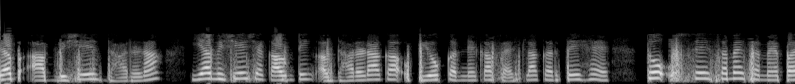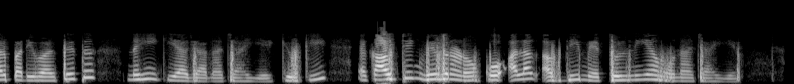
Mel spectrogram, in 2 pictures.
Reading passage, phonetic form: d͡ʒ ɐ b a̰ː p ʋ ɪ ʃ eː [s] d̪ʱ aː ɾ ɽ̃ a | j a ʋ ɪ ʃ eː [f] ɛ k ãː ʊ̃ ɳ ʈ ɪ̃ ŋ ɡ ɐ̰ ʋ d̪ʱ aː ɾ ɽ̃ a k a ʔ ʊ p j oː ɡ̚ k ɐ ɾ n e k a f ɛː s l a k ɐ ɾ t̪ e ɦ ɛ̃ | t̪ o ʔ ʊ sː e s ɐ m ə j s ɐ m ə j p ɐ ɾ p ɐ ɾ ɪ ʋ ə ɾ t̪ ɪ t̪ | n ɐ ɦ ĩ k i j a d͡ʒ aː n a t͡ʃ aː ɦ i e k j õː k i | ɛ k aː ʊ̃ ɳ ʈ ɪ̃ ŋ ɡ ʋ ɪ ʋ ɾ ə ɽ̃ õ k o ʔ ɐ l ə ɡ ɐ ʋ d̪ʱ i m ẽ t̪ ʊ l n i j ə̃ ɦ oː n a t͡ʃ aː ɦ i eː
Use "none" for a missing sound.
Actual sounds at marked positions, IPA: ʃ, ʃ

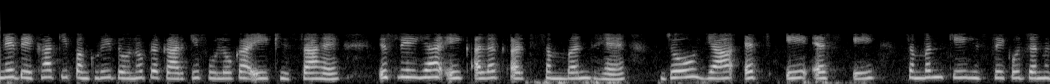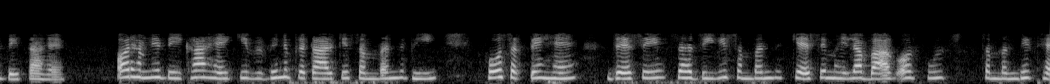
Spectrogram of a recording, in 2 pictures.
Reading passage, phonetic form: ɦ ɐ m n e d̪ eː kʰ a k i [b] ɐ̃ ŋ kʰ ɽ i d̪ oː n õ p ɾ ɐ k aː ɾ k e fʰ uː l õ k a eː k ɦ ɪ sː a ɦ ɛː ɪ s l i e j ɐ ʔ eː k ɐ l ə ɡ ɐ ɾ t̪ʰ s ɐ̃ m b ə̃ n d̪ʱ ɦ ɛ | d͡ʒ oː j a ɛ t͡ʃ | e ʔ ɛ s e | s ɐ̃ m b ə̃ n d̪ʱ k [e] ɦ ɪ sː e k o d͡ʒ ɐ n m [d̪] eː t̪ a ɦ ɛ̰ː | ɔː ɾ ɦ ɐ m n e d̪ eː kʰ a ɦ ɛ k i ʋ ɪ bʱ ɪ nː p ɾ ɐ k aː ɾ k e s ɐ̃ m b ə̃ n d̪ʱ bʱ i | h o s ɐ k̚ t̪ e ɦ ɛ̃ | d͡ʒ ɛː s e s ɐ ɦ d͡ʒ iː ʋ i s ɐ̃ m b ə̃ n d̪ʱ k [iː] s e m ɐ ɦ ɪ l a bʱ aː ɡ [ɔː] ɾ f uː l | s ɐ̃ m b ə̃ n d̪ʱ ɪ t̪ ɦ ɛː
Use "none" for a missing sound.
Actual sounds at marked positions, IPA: p, e, d̪, ɛː, ɔː

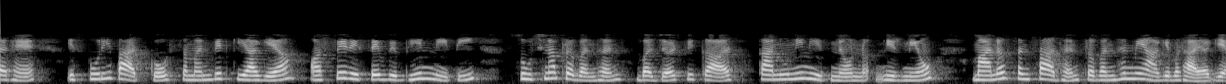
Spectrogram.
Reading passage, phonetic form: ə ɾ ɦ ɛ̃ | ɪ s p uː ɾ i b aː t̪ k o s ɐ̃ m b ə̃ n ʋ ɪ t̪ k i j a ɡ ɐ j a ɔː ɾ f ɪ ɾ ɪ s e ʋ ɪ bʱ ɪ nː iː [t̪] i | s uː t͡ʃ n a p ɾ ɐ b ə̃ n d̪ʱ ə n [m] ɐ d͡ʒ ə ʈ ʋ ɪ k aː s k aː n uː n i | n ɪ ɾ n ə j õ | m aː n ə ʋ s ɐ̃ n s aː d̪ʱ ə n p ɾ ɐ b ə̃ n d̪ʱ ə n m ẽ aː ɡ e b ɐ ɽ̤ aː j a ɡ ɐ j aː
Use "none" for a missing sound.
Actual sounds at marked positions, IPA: t̪, b

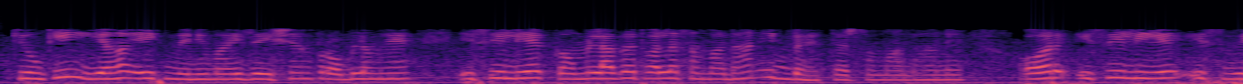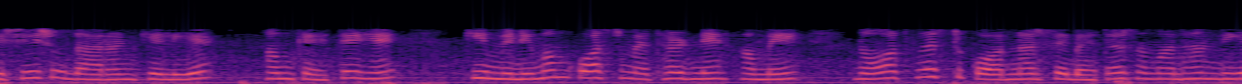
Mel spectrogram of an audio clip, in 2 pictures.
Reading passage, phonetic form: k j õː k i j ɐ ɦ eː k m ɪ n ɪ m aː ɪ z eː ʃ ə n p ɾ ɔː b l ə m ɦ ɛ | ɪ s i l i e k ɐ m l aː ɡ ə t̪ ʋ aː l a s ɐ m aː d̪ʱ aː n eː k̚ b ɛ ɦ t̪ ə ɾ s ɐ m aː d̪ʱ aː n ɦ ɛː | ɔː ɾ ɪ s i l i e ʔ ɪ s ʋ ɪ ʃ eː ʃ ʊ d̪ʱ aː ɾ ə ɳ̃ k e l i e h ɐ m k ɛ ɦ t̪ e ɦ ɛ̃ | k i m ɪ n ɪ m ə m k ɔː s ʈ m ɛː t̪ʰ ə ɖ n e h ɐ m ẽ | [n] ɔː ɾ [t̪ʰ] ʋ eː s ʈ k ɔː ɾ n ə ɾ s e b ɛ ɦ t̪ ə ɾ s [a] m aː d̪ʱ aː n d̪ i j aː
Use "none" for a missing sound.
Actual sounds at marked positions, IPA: n, t̪ʰ, ɐ

